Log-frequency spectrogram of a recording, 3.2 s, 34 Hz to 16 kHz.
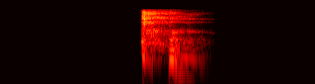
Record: {"cough_length": "3.2 s", "cough_amplitude": 31646, "cough_signal_mean_std_ratio": 0.29, "survey_phase": "beta (2021-08-13 to 2022-03-07)", "age": "45-64", "gender": "Male", "wearing_mask": "No", "symptom_none": true, "smoker_status": "Never smoked", "respiratory_condition_asthma": false, "respiratory_condition_other": false, "recruitment_source": "REACT", "submission_delay": "1 day", "covid_test_result": "Negative", "covid_test_method": "RT-qPCR", "influenza_a_test_result": "Negative", "influenza_b_test_result": "Negative"}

